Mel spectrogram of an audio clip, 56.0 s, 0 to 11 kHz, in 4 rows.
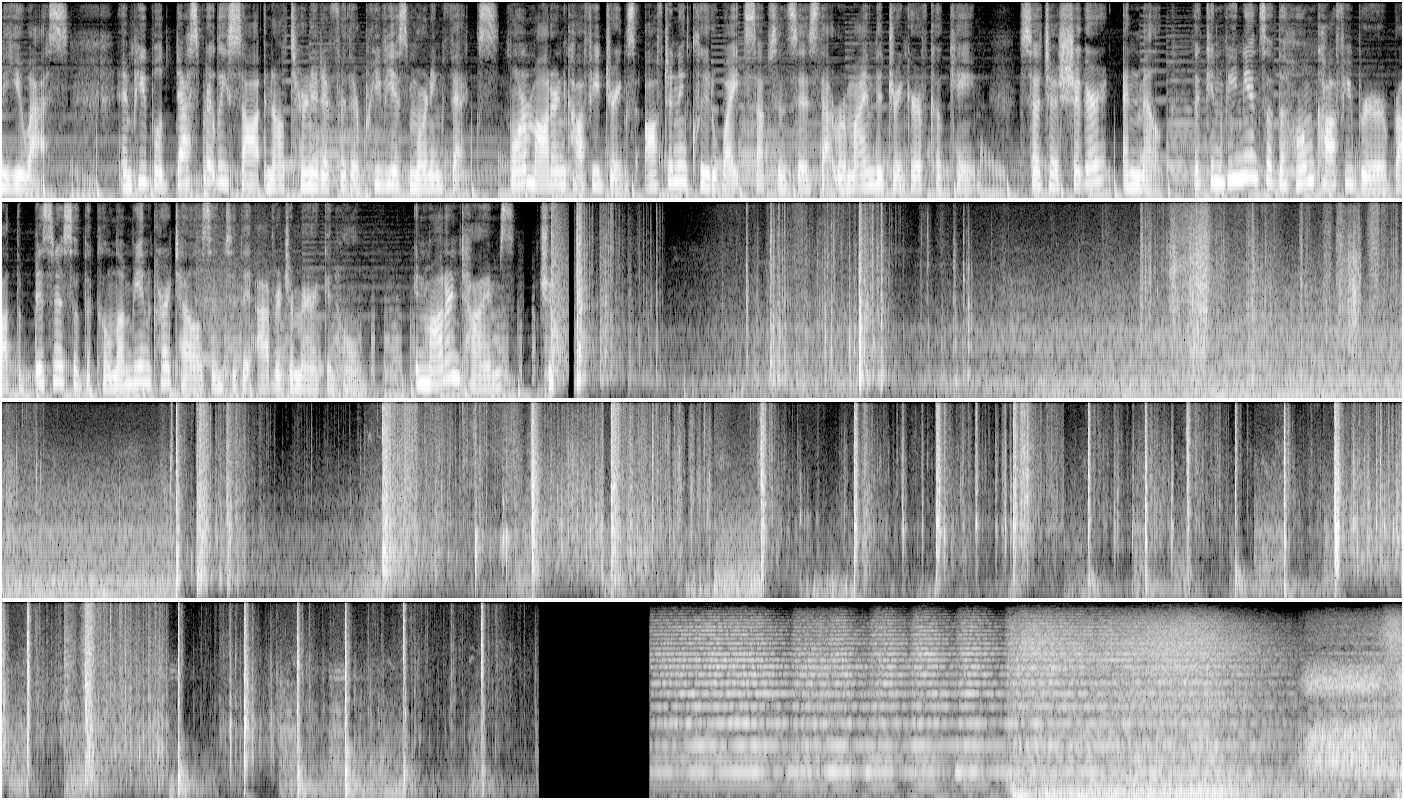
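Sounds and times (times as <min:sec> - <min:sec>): plastic and glass breaking: 0:19.5 - 0:20.7, 0:21.4 - 0:23.7, 0:29.7 - 0:47.4.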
